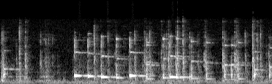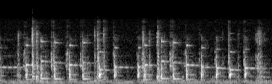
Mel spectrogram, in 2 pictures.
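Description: Portable electronic keyboard playing a quick melody by ear, single notes over lower accompanying notes at about three to four notes a second. It is softer for the first second and a half, then louder.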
